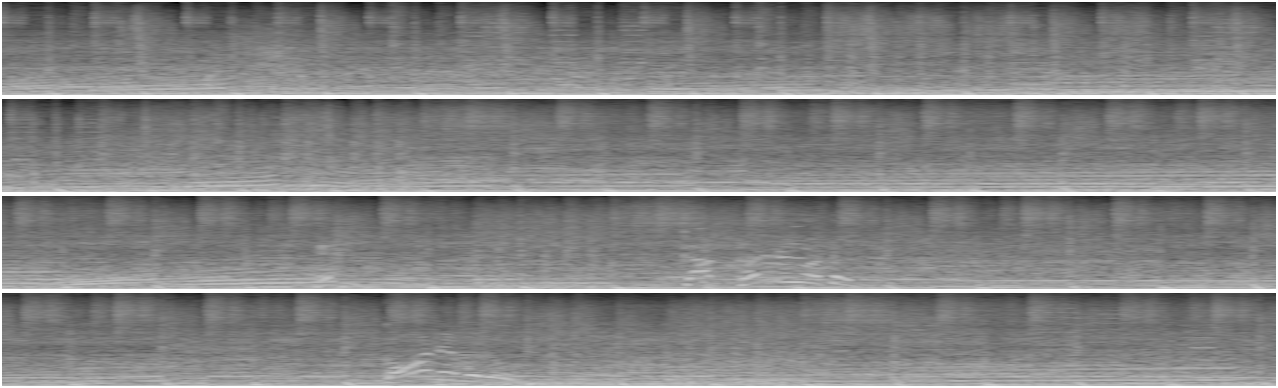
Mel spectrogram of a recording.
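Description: A car is driven fast with its engine revving and shifting pitch, and its tires squeal repeatedly as it skids through turns, loud and close, with voices talking over it.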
